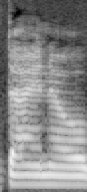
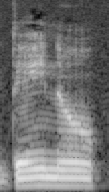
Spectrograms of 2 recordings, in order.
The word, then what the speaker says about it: Deino: So everyone thought it was Dino, but it's actually Deino, so we'll go with that.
